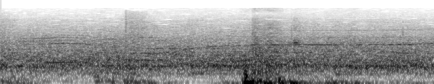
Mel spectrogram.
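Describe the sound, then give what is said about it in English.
A single heavy body slam thuds onto a wrestling mat about midway through as one wrestler hits another with an inverted backbreaker, loud, over a steady roar of arena crowd noise. “with an inverted backbreaker.”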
